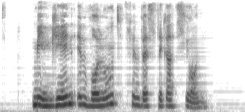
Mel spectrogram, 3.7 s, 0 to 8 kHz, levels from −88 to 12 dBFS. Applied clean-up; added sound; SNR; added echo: neural mask model DeepFilterNet 3.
